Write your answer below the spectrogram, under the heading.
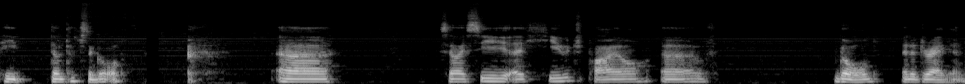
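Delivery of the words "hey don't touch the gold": quick, rushed stage whisper. Playing a character beside a sleeping dragon, half-whispering in character. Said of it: "I whisper".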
